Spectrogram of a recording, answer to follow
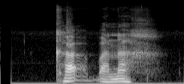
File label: poqomchi; verbo transitivo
